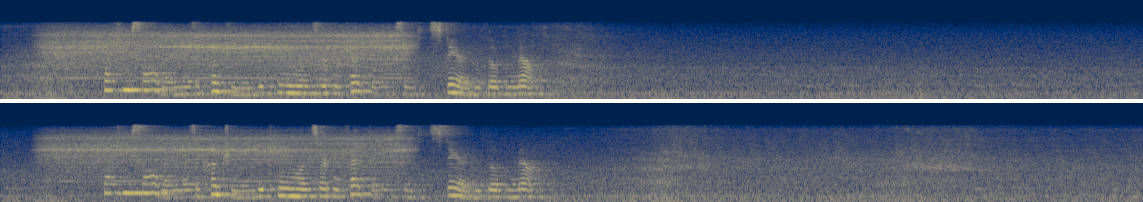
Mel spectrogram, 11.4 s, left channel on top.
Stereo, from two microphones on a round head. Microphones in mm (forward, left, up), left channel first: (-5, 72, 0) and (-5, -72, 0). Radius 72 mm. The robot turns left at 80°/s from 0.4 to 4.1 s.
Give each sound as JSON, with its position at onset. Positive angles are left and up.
{"t": 1.0, "sound": "a woman speaking", "azimuth_deg": 40, "distance_m": 0.8}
